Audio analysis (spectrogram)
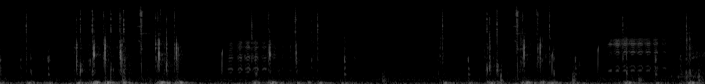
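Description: Sheep bleat in a survival video game, two short bleats heard faintly, while rapid computer keyboard typing clatters close and loud throughout.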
